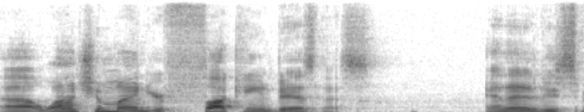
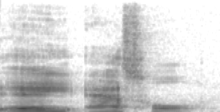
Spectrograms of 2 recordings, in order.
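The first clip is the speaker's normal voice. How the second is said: ordinary talk, nothing marked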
